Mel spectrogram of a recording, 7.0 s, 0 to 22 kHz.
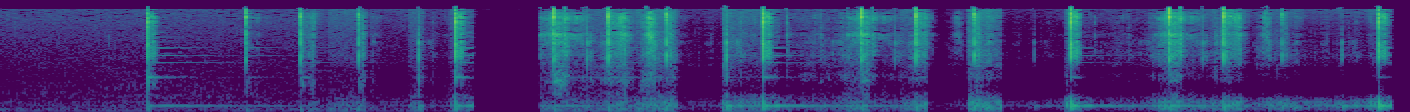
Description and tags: Noise depicting scratching of a surface.
scratching, scratch, mus152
